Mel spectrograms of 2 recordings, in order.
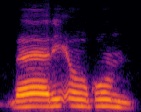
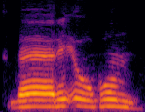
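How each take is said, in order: First: The hamza carries a brief, shortened i vowel. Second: The hamza carries a brief, shortened i vowel.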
